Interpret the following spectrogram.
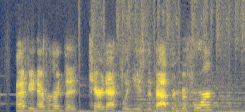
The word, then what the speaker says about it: pterodactyl: you never heard the pterodactyl used the bathroom before Oh because the p is silent oh oh God two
